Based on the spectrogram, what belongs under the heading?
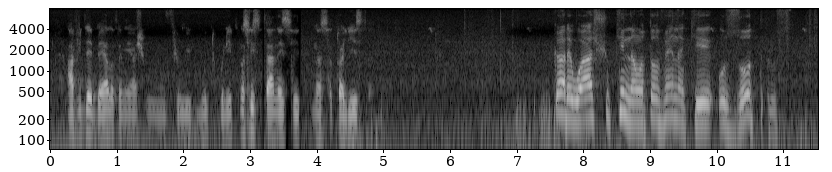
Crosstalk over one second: none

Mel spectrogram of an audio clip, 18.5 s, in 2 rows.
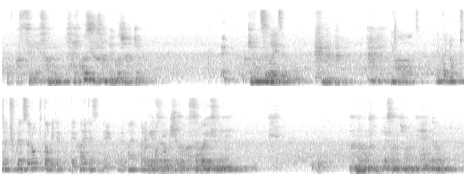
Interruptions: present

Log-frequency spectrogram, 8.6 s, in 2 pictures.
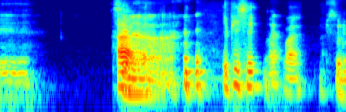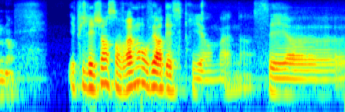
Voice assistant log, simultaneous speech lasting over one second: none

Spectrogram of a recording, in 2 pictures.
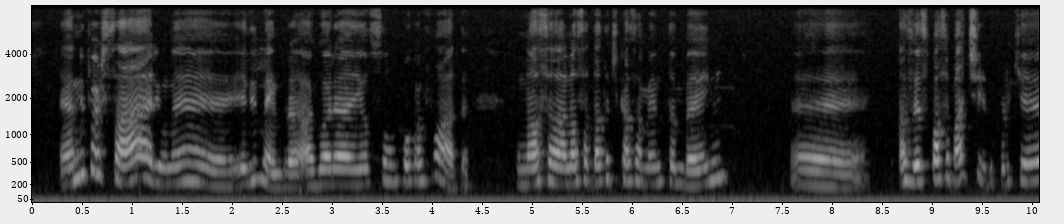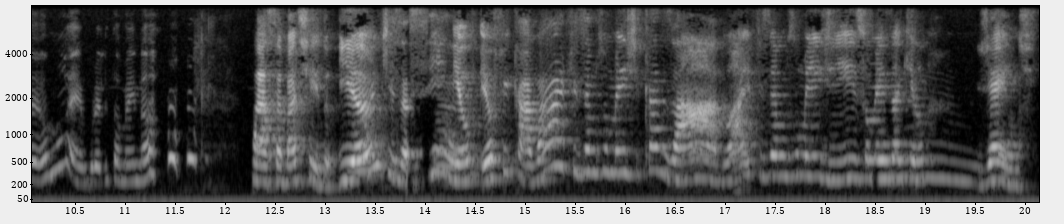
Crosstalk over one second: none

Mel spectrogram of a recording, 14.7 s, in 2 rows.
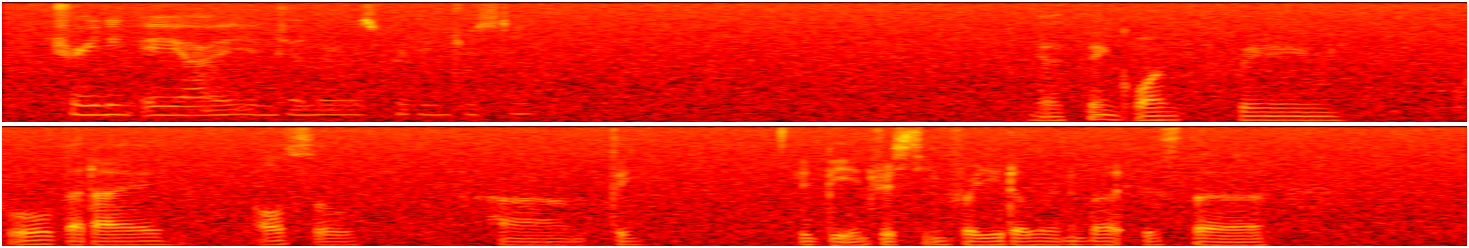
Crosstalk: none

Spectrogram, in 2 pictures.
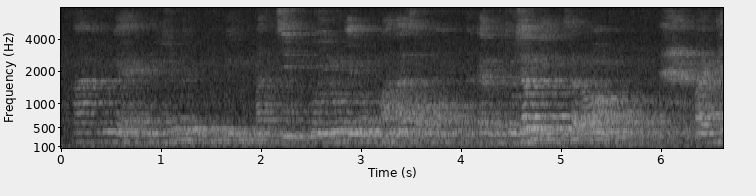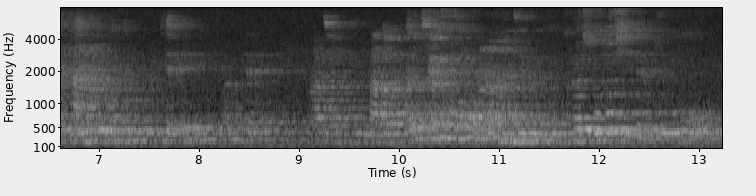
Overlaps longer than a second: present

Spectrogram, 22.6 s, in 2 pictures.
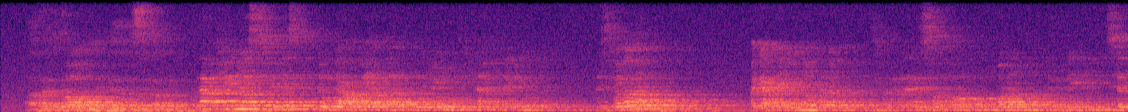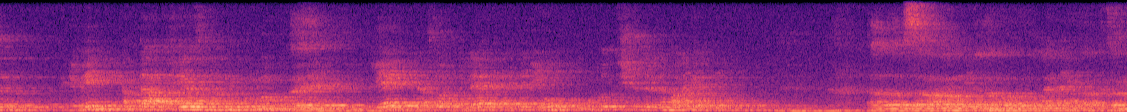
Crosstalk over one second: none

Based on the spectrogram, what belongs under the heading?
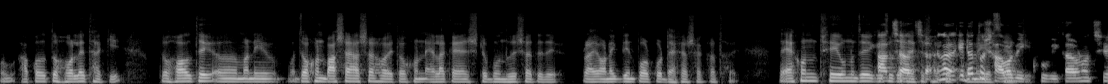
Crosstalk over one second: present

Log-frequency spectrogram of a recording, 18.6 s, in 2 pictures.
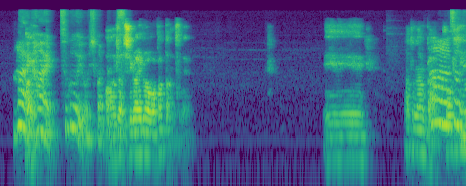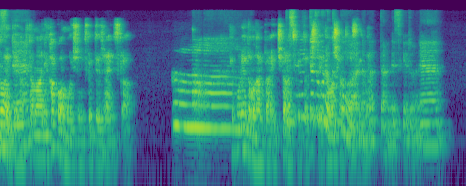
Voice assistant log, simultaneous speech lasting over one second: present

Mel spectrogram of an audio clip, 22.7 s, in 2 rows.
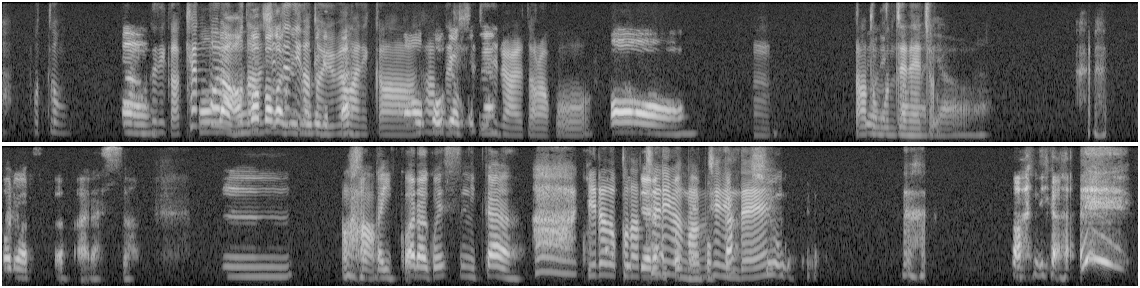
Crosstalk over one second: present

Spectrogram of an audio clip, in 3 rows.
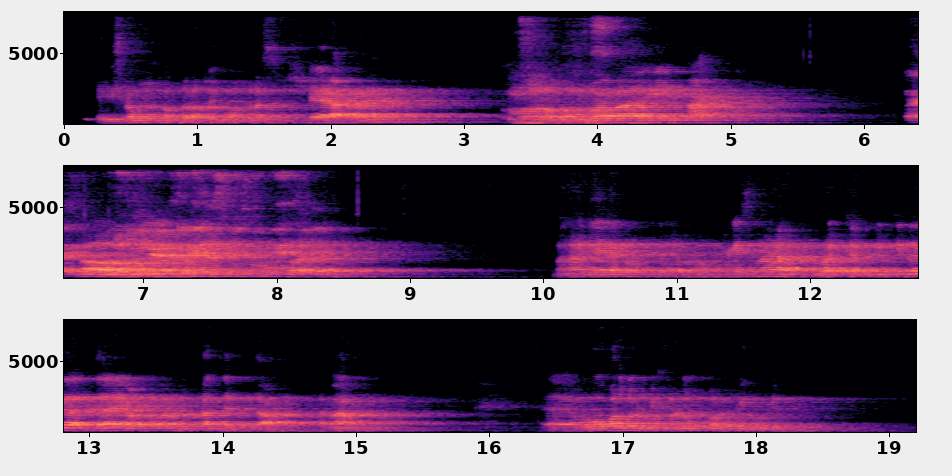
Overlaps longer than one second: present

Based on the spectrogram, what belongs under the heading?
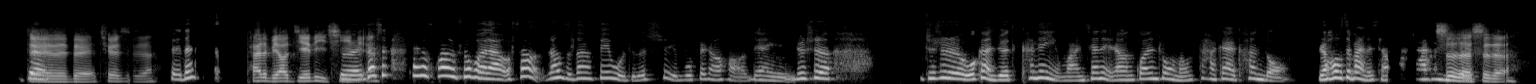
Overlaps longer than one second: none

